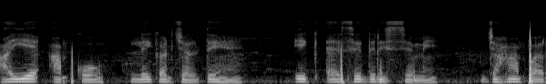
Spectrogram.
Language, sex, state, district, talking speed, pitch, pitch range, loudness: Hindi, male, Chhattisgarh, Raipur, 120 wpm, 115 Hz, 105-125 Hz, -27 LUFS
